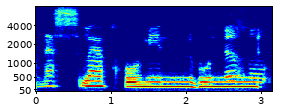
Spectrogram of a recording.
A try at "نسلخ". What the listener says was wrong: খয়ের আওয়াজটা একটু করেন নাসলাখু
